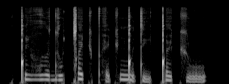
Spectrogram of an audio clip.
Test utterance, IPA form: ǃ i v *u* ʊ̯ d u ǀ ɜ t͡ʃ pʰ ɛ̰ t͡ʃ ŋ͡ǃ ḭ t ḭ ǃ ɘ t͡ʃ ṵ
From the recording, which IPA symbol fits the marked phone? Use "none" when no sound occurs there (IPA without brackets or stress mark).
ɯ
